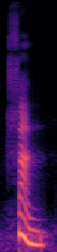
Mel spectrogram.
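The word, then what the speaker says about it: femme: The e is tricky because it's pronounced as an a sound. Fam.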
